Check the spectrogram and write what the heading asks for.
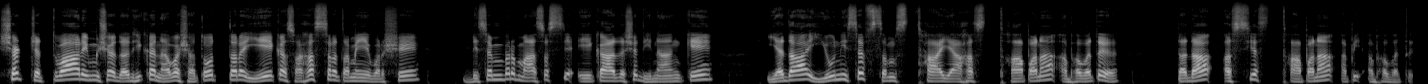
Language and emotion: Sanskrit, neutral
